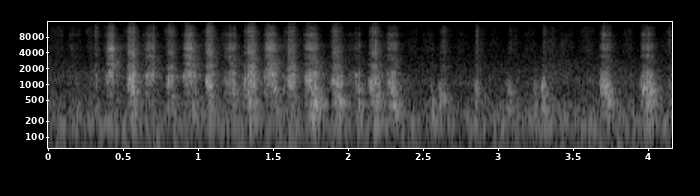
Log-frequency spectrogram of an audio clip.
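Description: A wooden stylus scratches the black coating off a scratch-art book page to reveal the drawn presents, making quick, dry rasping strokes in a rapid back-and-forth rhythm. Each stroke has a bright, papery hiss with little low end. The strokes soften briefly in the middle before a few firmer scrapes near the end.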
